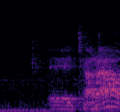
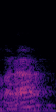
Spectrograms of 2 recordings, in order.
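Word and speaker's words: χαρά: La palabra gozo es chará o jará, como quieras pronunciarlo, que significa deleite, alegría o regocijo.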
